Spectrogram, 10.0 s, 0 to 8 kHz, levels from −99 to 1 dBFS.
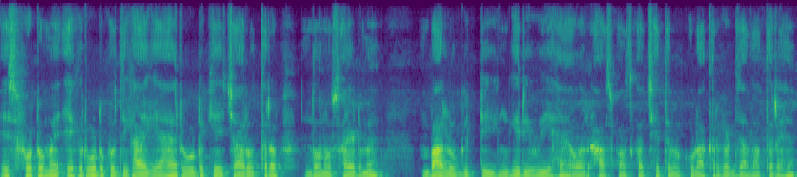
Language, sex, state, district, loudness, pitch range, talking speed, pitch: Hindi, male, Jharkhand, Deoghar, -22 LUFS, 105-110 Hz, 180 wpm, 105 Hz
